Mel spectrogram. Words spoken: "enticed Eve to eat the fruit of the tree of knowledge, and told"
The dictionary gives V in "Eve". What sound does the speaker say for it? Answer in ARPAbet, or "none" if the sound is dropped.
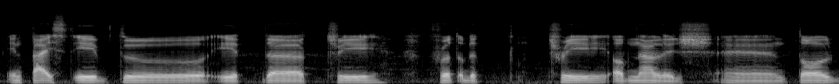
B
